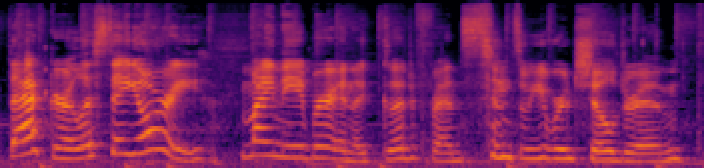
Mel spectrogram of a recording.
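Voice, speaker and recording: A woman's voice: on the high side, moderate pace, pushed and bright, faint music behind. A woman playing a sardonic, grumbling teenage schoolboy who narrates an anime visual novel with dramatic flair. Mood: wry.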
